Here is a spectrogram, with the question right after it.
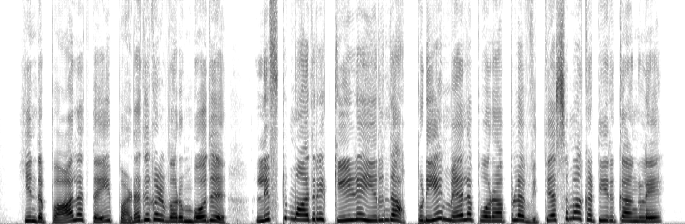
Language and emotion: Tamil, surprised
